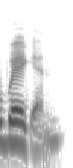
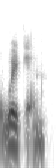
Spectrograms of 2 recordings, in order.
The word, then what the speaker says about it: Wigan: say it it's like lead okay okay so wiggin yeah wiggin okay cool um hold up one moment i'm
